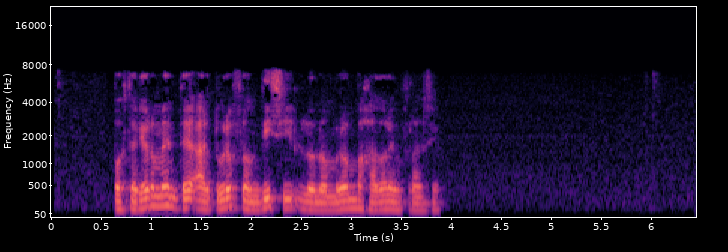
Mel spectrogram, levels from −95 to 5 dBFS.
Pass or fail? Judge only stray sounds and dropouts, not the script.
pass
